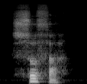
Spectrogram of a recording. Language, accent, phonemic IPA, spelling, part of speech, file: French, France, /sɔ.fa/, sopha, noun, LL-Q150 (fra)-sopha.wav
- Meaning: alternative form of sofa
